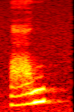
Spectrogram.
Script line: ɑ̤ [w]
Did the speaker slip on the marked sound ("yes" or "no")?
no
